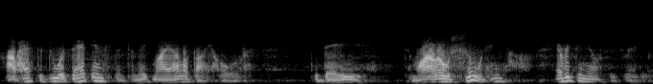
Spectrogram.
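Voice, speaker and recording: A man's voice: mid-range voice, animated, a little fast, husky. An actor playing a scheming, persuasive young chemist's assistant, brooding through his story in 1940s radio drama style. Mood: urgent, persuasive. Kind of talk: 1940s radio acting with inner narration. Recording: muffled, noisy 1940s radio recording.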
